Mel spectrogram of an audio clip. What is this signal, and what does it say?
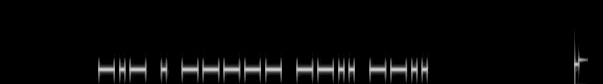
Morse code, heard as a keyed tone, about 21 wpm, 700 Hz. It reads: KE0ZZ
